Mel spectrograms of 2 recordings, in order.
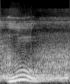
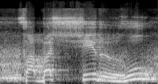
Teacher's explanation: अब हा को लंबा नहीं करना, हा पेश हु, बस इतना इसका साउंड आएगा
